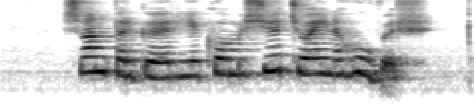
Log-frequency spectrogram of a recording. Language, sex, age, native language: Icelandic, female, 14, Icelandic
